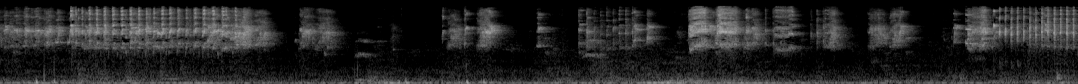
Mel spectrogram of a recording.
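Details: Hoarse, buzzy, rapidly pulsed rasps from two-week-old cream cockatiel chicks come in uneven bursts, some loud and sustained, others short and softer, with gaps between them.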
